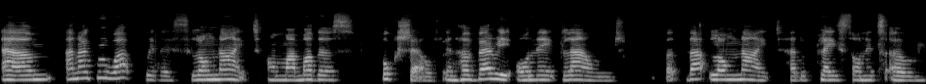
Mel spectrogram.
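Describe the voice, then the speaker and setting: A woman with a slight German accent speaks fairly slowly in a fairly high voice with fairly even intonation, the sound dry and close with no echo. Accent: slight German twang. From Germany (Munich, Bavaria). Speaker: Holocaust survivors' daughter, speaker. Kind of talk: talk to webinar audience. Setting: video call webinar.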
